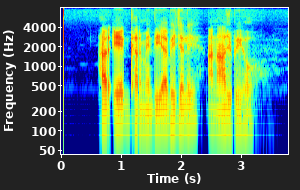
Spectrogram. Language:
Urdu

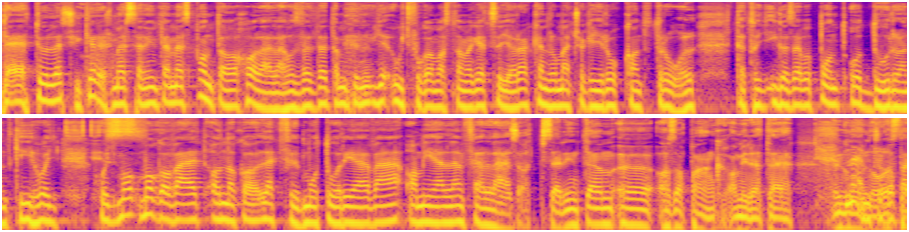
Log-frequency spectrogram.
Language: Hungarian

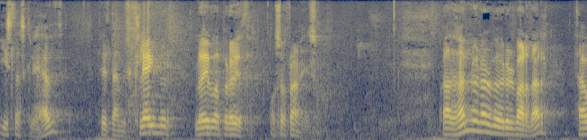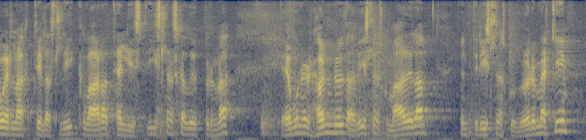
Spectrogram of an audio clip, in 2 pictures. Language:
Icelandic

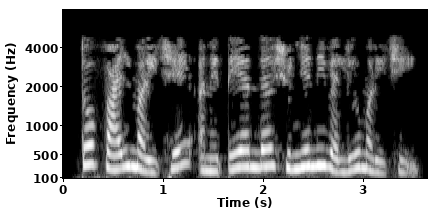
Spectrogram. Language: Gujarati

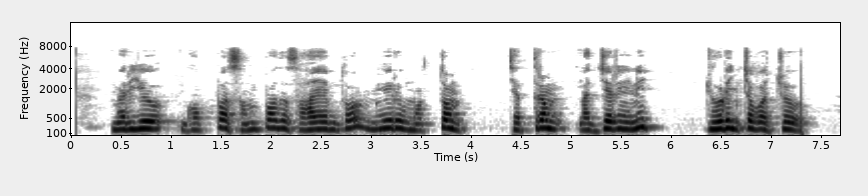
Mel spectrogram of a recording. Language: Telugu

